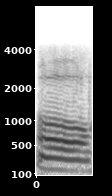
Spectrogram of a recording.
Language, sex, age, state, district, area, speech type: Bengali, male, 30-45, West Bengal, Uttar Dinajpur, rural, conversation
